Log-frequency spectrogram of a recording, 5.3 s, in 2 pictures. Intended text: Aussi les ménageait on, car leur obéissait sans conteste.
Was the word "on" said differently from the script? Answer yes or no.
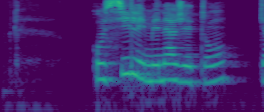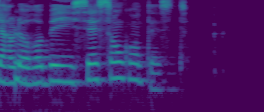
no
